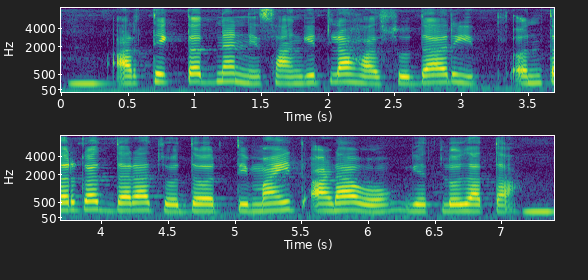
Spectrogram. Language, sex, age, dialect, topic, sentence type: Marathi, female, 18-24, Southern Konkan, banking, statement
